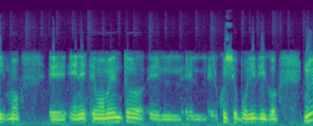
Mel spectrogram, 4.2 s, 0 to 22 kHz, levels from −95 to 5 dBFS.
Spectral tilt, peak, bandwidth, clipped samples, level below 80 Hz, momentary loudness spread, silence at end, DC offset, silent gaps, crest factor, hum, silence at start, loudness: -6.5 dB/octave; 0 dBFS; 10.5 kHz; under 0.1%; -42 dBFS; 12 LU; 0 s; under 0.1%; none; 14 dB; none; 0 s; -15 LUFS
